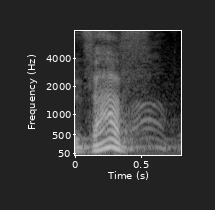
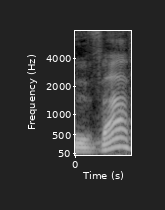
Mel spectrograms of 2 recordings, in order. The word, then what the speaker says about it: Vav: J'espère que vous voyez bien maintenant que la prononciation de Vav, c'est V.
